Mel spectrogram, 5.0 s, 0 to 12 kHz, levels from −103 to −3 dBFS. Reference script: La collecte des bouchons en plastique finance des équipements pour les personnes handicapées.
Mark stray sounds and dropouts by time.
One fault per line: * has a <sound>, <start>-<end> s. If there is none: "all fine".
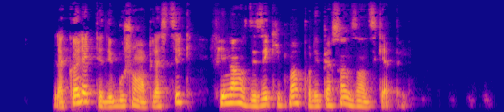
all fine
